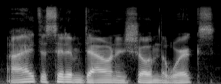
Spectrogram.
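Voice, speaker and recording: A man's voice: on the low side, fairly quick, creaky, no room sound, soft background music. A man hosting a livestream, chatting casually and thinking aloud to viewers in informal, slangy language. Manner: informal slangy talk addressing viewers as guys and bros. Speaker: livestreamer and host.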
